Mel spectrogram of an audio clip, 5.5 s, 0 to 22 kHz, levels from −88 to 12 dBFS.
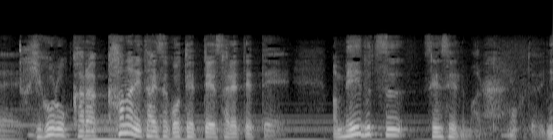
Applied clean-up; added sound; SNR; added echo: none; Piano; 12 dB; none.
